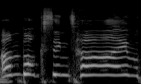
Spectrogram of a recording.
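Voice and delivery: high, drawn-out sing-out; excited announcement. Real, not acted. Co-host launching the package opening, excited high announcement. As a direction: announce it like a big event, stretched and high.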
